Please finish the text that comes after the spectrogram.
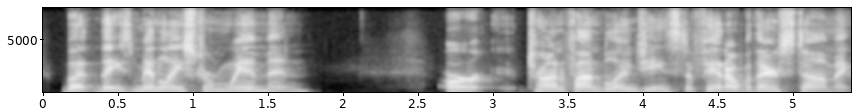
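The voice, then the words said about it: Thick Southern US accent. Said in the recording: “People want to say you're a Southern comedian ... I know you got a thick accent.”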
